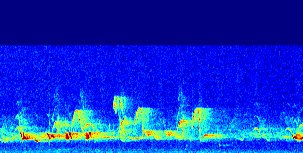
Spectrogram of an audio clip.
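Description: Several small birds chirping and singing, with quick runs of short, repeated arching notes that overlap. The loudest runs come in the first two seconds and again near the end.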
